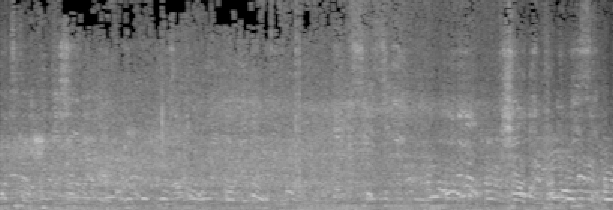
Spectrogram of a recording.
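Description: Minibus engines hum as vehicles drive past.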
